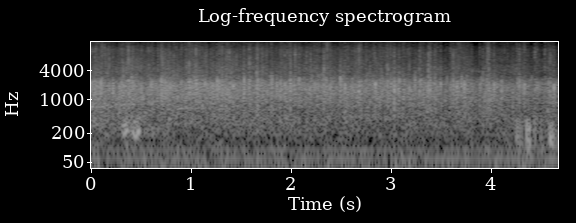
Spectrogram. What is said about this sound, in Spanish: Si tú lo puedes creer, dale un aplauso fuerte al Señor.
